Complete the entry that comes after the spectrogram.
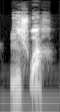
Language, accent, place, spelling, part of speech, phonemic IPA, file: French, France, Lyon, nichoir, noun, /ni.ʃwaʁ/, LL-Q150 (fra)-nichoir.wav
- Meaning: birdhouse, nest box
